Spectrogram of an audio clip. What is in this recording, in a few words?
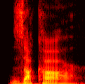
"zakar", Hebrew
